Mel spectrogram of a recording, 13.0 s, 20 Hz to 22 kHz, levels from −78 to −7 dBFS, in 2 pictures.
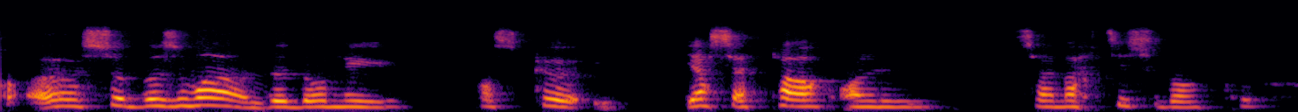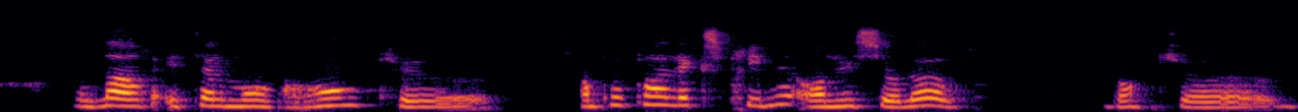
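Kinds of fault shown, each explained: Short concealed packet loss: Twice, about 40 ms of the call audio failed to arrive at the decoder in time, at 1.27 to 1.33 s and at 7.83 to 7.89 s. Each time the receiver patched the gap by extending the preceding sound, carrying its pitch forward or substituting shaped noise, then crossfading back to the real signal. Each patch is heard as a brief smear or wobble, and a short consonant there may be lost.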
